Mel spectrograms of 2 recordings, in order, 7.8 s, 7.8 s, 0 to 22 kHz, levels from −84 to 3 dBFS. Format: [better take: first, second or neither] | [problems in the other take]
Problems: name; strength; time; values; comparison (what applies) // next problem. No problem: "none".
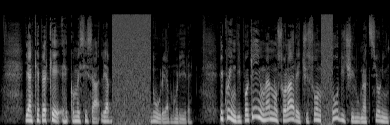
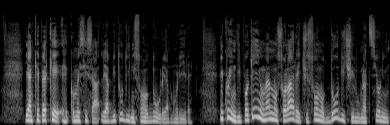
second | audio cutting out; filled with static; at 2 s for 1 s and at 6.5 s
